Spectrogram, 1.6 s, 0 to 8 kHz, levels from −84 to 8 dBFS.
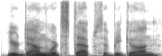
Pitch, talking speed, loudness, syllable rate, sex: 135 Hz, 185 wpm, -17 LUFS, 4.6 syllables/s, male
